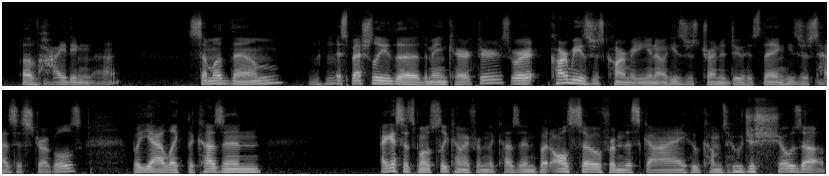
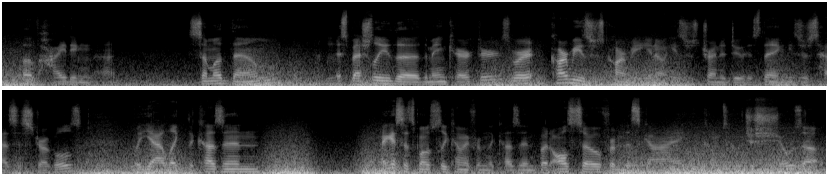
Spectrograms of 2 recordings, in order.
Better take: first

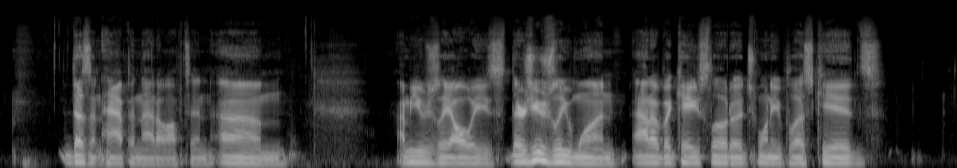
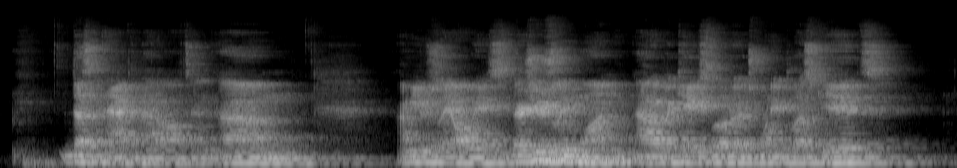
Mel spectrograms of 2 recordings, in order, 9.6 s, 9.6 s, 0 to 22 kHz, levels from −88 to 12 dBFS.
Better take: first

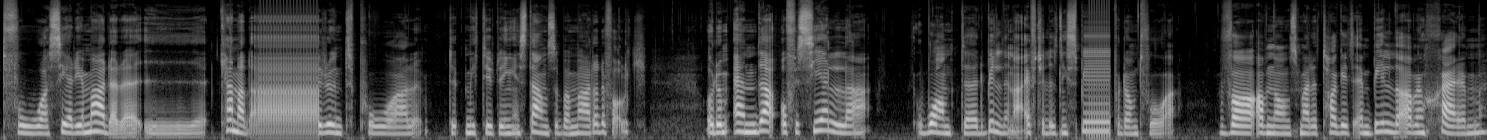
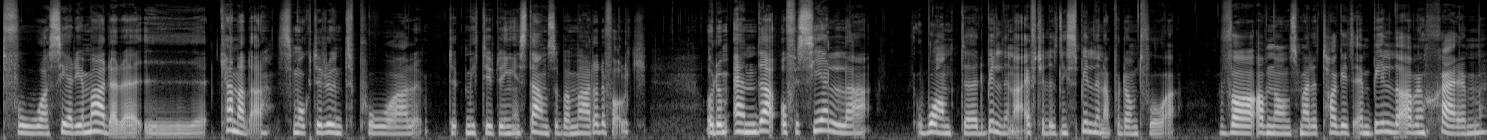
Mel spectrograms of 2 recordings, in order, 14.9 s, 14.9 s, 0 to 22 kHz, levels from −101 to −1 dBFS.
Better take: second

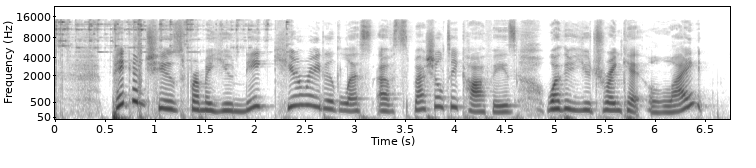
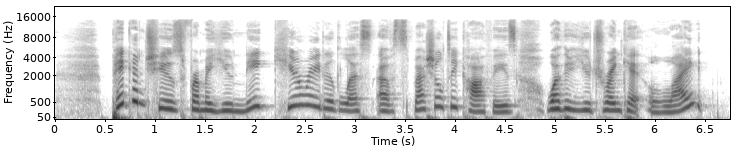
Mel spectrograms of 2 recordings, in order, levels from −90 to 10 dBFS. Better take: second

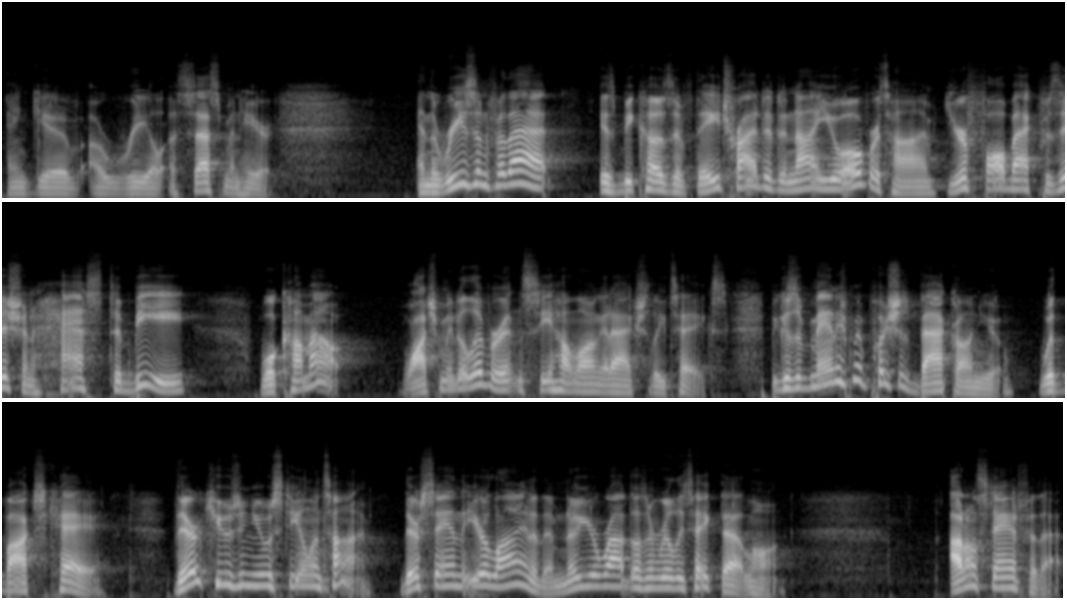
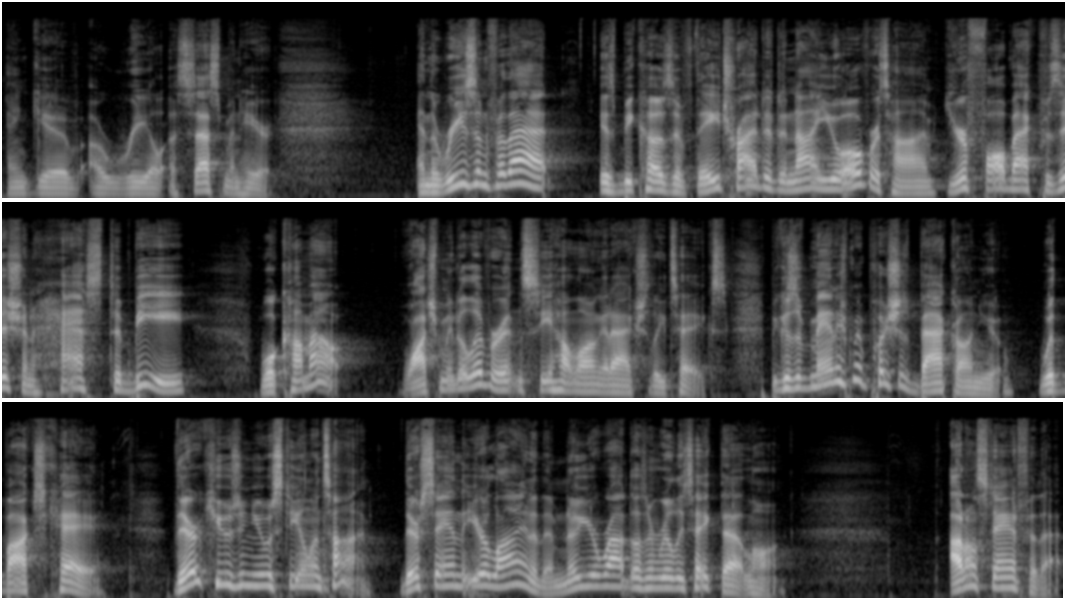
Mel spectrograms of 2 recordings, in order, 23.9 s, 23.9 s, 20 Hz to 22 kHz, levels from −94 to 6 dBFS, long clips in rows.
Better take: second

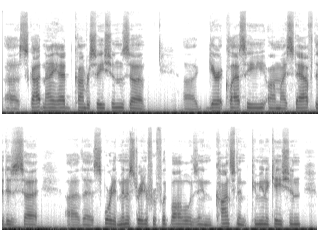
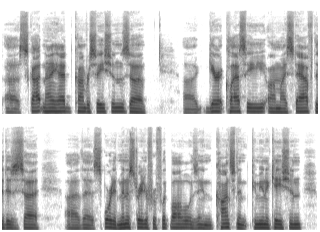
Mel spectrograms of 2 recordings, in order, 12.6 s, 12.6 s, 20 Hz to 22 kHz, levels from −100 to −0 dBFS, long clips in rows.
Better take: second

